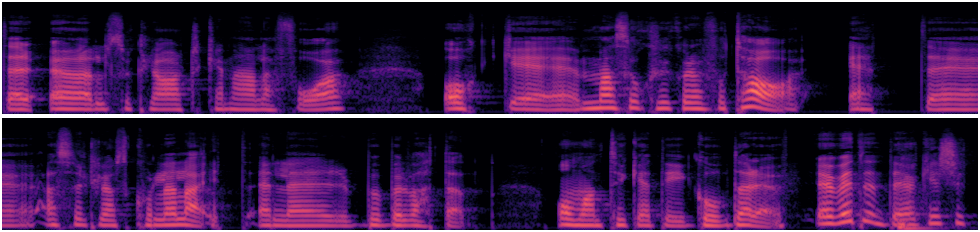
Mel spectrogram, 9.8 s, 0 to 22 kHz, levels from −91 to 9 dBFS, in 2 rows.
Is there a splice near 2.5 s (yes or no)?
no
